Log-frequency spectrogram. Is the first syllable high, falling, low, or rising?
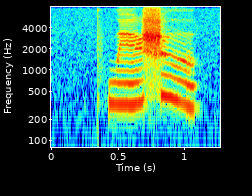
rising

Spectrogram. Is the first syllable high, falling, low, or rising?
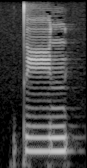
high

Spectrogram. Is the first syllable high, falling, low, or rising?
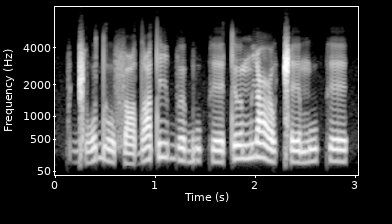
rising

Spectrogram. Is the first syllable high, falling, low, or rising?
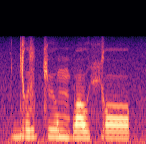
low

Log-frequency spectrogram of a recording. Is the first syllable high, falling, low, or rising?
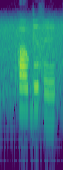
high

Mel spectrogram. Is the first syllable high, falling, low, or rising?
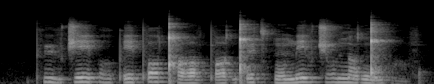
falling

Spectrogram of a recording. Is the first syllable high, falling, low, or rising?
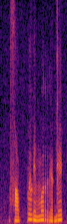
low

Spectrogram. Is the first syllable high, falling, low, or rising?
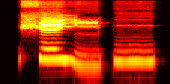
high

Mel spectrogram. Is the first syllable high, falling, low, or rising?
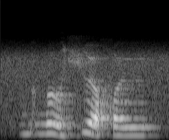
falling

